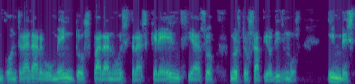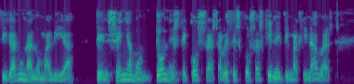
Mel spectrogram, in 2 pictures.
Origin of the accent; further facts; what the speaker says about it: Galicia, Spain; Y como yo soy gallego, yo vivo en La Coruña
